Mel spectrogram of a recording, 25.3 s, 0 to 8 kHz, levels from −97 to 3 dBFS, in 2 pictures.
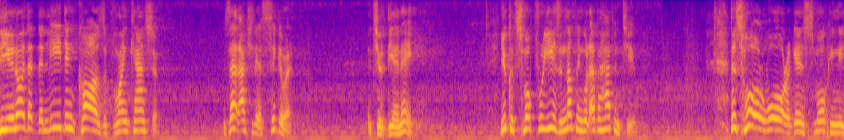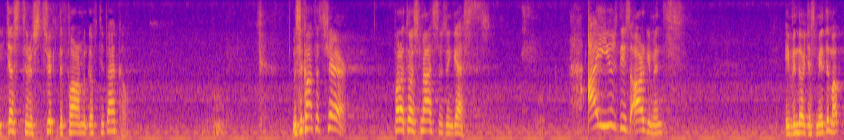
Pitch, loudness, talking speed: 160 Hz, -15 LUFS, 145 wpm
